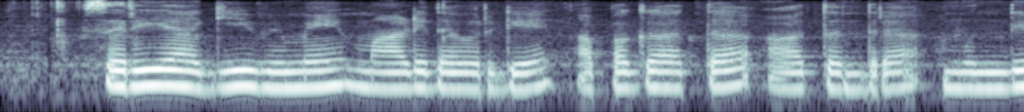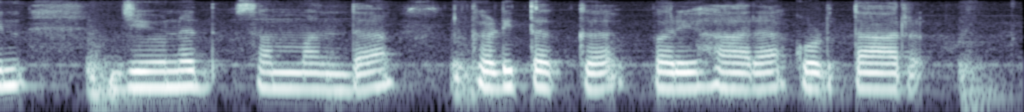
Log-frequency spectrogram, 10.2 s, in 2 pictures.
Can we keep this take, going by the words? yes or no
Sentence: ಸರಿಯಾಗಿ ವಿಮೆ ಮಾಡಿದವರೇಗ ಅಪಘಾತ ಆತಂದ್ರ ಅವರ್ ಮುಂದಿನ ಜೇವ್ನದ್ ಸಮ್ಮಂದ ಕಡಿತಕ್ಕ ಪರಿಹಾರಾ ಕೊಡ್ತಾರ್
no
